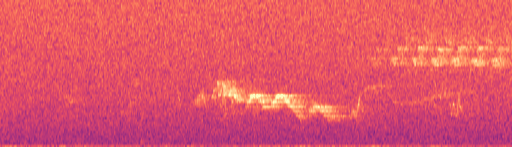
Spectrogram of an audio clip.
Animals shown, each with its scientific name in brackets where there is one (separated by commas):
Black-and-white Warbler (Mniotilta varia), Eastern Wood-Pewee (Contopus virens), Veery (Catharus fuscescens), Red-eyed Vireo (Vireo olivaceus)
